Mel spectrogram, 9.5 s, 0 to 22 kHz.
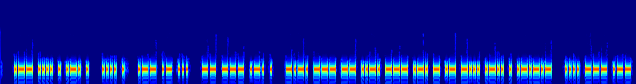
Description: Morse code, heard as a keyed tone, about 40 wpm, 600 Hz. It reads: WHERE HE WAS MORE COMFORTABLE. HOW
